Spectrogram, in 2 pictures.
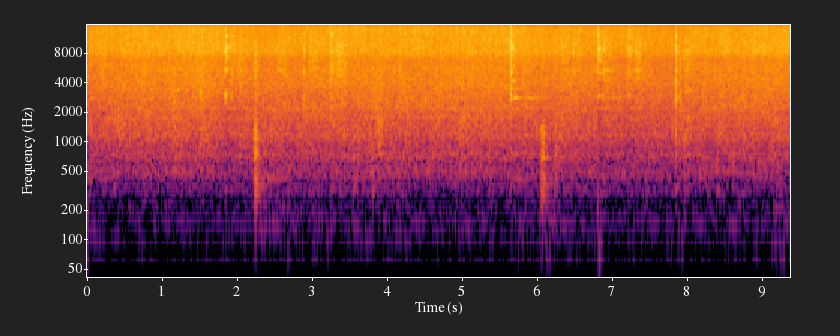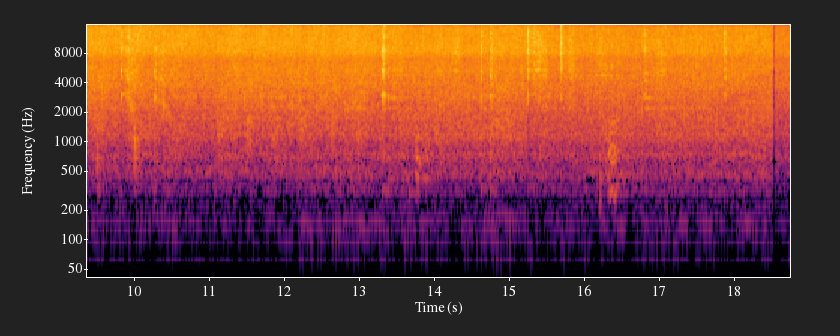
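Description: Ground onion paste fries and sizzles in a pan for chicken chaap, a steady close hiss with occasional stirring scrapes and crackles throughout, no talking.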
